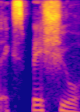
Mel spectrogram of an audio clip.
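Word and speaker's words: expressio: इसको ना इसका एक्चुअल प्रोनाउंसिएशन एक्सप्रेसियो है क्या बताओ एक्सप्रेसियो जैसे जैसे तुम यह कॉफी वगैरह का जो होता है ना एक्सप्रेसियो वही एक्सप्रेसियो उनस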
